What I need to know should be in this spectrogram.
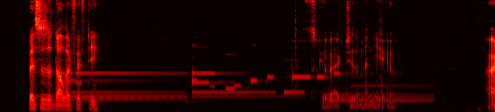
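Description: A short electronic game jingle plays with steady tones.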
